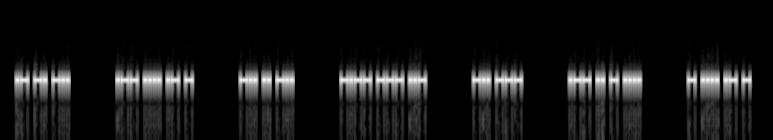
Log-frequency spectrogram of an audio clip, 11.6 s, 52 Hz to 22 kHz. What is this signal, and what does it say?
Morse code, heard as a keyed tone, about 36 wpm, 700 Hz. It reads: AND WHAT DID YOU DO WITH THAT
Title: 3x Word-Spacing - Sentences from Top 300 Words - 35wpm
